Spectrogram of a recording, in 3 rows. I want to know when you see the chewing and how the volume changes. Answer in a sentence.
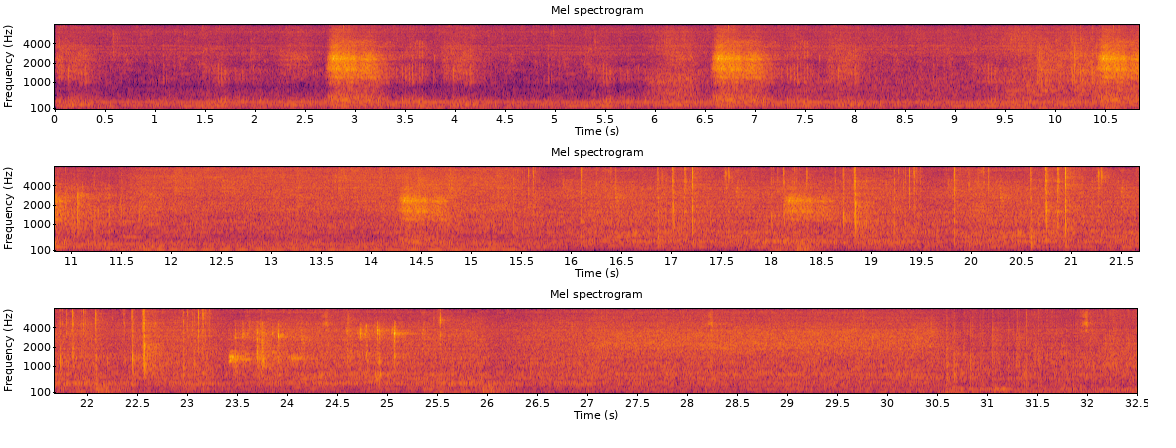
The chewing can't be heard in this clip.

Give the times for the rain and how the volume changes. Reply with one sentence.
The rain can be heard from 0.0 to 32.4 s, getting louder.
